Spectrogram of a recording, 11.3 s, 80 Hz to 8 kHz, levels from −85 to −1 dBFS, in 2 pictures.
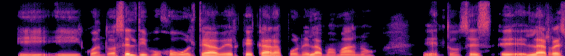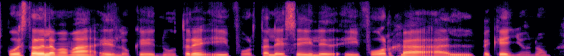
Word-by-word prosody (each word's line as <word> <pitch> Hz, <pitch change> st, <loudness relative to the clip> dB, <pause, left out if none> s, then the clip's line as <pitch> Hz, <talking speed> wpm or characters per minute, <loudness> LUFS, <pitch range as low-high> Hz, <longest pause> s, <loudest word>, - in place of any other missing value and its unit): Y 110 Hz, -2 st, -6 dB, 0.3 s
y -, -, -10 dB
cuando 110 Hz, +2 st, -6 dB
hace 130 Hz, +4 st, +4 dB
el 140 Hz, -, +2 dB
dibujo 145 Hz, +2 st, -4 dB
voltea 120 Hz, -1 st, +2 dB
a -, -, +5 dB
ver 125 Hz, +1 st, -1 dB
qué 125 Hz, -, +1 dB
cara 120 Hz, 0 st, +3 dB
pone 125 Hz, 0 st, -6 dB
la 110 Hz, -1 st, +2 dB
mamá, 115 Hz, +4 st, -3 dB
¿no? 145 Hz, +5 st, -13 dB, 0.4 s
Entonces, 115 Hz, +1 st, -5 dB
eh, 120 Hz, -1 st, 0 dB
la 110 Hz, -2 st, +5 dB
respuesta 135 Hz, +7 st, +4 dB
de 150 Hz, -, +12 dB
la 150 Hz, 0 st, +8 dB
mamá 155 Hz, +3 st, +3 dB
es 120 Hz, -3 st, -2 dB
lo 125 Hz, -1 st, -11 dB
que 110 Hz, -1 st, -5 dB
nutre 150 Hz, +8 st, 0 dB
y 110 Hz, -8 st, -4 dB
fortalece 110 Hz, -, -3 dB
y 150 Hz, -, -1 dB
le 105 Hz, -3 st, -1 dB
y 100 Hz, 0 st, -7 dB
forja 150 Hz, +7 st, 0 dB, 0.2 s
al -, -, -6 dB
pequeño, 115 Hz, -7 st, -3 dB
¿no?, 145 Hz, +7 st, -16 dB
120 Hz, 185 wpm, -23 LUFS, 110-140 Hz, 0.4 s, de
